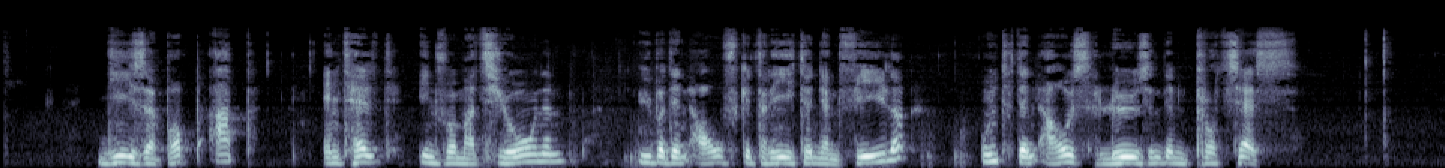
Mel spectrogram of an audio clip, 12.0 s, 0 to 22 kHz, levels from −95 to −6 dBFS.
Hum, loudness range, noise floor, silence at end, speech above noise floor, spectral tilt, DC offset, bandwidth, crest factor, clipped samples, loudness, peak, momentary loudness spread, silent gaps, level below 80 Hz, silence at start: none; 4 LU; -74 dBFS; 1.3 s; 50 dB; -5.5 dB/octave; under 0.1%; 10.5 kHz; 20 dB; under 0.1%; -25 LUFS; -6 dBFS; 11 LU; none; -68 dBFS; 0.8 s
